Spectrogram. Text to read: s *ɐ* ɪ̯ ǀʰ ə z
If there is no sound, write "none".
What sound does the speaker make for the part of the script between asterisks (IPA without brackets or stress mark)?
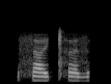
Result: ɐ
